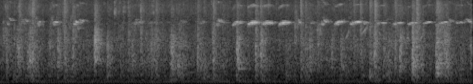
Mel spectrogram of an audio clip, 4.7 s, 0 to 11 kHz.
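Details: Brown Treecreepers of the eastern subspecies Climacteris picumnus victoriae at a nest box in restored former farmland, Capertee Valley, NSW, late August 2018. A rapid series of short, high piping notes runs over scratchy tapping and rustling.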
